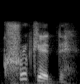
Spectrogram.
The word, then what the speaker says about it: crooked: we have the word crooked okay so crook is not a ver verb okay this is going to be an ad going to follow the ed ending rules so instead of uh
